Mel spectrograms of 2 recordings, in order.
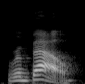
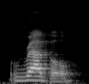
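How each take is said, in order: First: The stress is on the second syllable. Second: The stress is on the first syllable. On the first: It is used as a verb. "flip-flops position" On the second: It is used as a noun. "the strongest syllable is the first"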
